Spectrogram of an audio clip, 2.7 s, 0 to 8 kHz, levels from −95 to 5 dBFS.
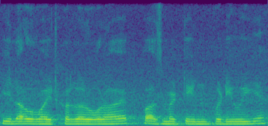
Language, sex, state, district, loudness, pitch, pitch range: Hindi, male, Uttar Pradesh, Shamli, -14 LUFS, 150 Hz, 145-155 Hz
